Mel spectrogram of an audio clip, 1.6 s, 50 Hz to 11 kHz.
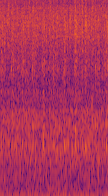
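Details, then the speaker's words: Survivor classic pickup (either the 1936 International C1 or the 1967 Chevy C10), rewired, converted to an electric fuel pump, leaks some oil: low, even idle with a steady soft thump and no misses or surges. "Let me start it up. Nice and easy. It just purrs right along. Pretty neat. Yeah."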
